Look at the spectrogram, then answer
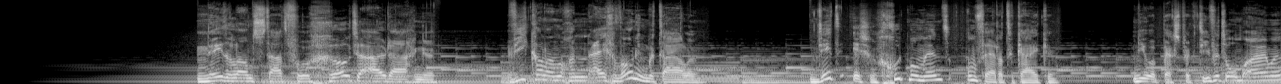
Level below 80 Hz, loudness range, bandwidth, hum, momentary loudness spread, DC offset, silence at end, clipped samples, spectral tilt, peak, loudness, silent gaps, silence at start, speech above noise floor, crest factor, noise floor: -26 dBFS; 1 LU; over 20 kHz; none; 8 LU; under 0.1%; 0 s; under 0.1%; -5.5 dB/octave; -2 dBFS; -12 LUFS; none; 1.55 s; 59 dB; 10 dB; -69 dBFS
